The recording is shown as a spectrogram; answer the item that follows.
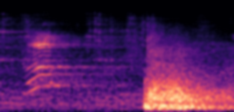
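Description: A short rising shout, then about one and a half seconds in a loud thud on the competition mat during a wushu spear routine, with a slow fade in the hall.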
